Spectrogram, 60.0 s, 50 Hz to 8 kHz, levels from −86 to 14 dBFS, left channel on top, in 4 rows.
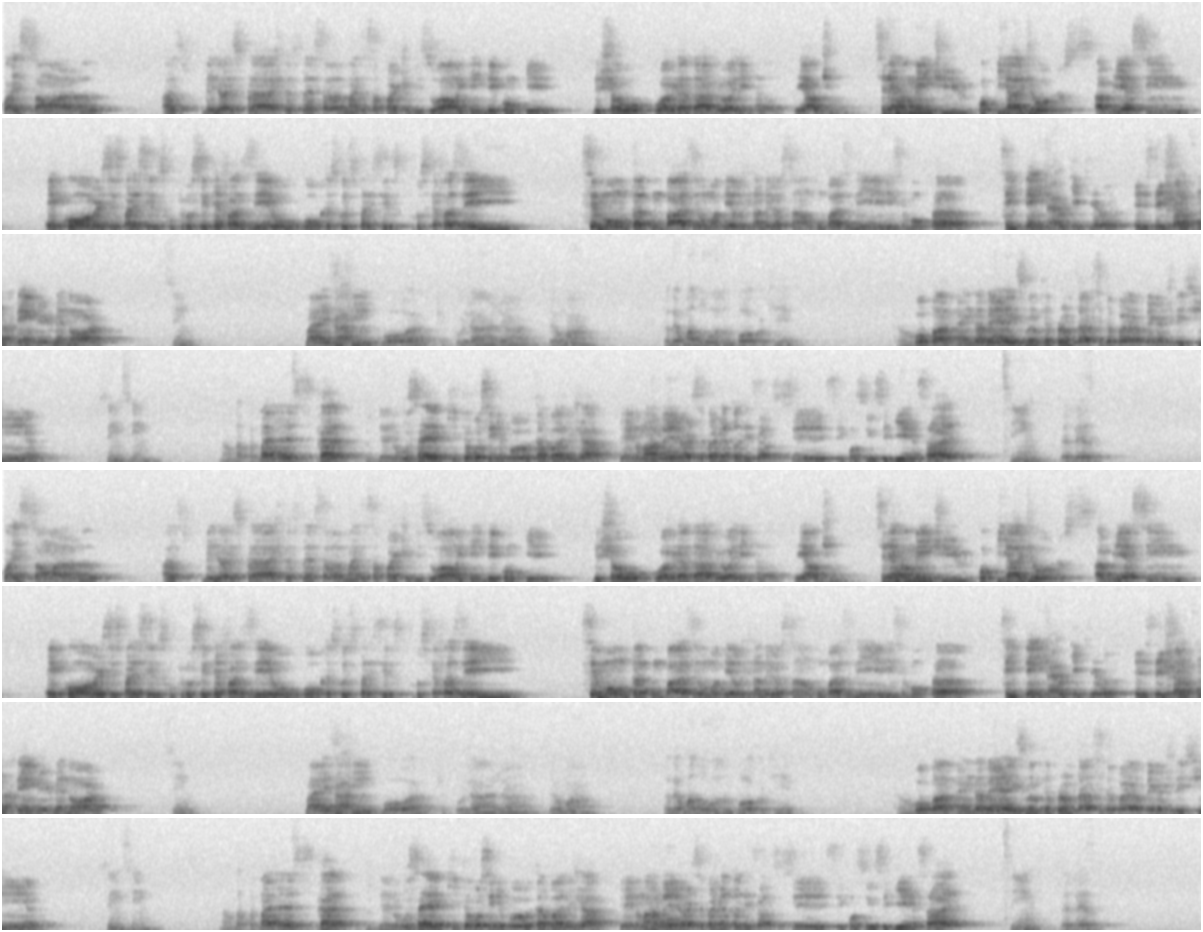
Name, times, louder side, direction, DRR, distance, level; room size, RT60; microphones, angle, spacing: voice 1, 0.0-1.2 2.0-6.8 7.4-10.4 10.9-14.8 15.5-21.4 22.2-27.0 27.5-28.1 28.4-31.2 33.8-34.5 41.4-45.4 48.2-49.3 49.8-56.9, left 1 dB, 10° left, -5 dB, 0.4 m, -21 dB
voice 2, 10.1-10.5 26.0-26.3 28.0-28.3 29.5-30.4 32.1-32.4 34.1-35.3 35.6-37.4 38.2-39.9 41.2-41.8 46.3-46.9 47.7-48.1 48.5-48.6 48.9-49.2 49.5-50.2 53.1-53.5 57.6-58.6, equal, 35° left, -2 dB, 0.9 m, -31 dB
3.8 x 2.3 x 3.0 m, 0.78 s
head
